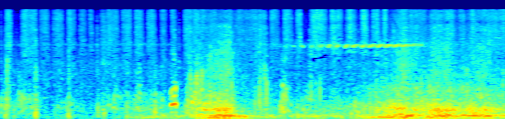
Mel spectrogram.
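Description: Thin bamboo strips click and rustle as they are woven by hand.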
